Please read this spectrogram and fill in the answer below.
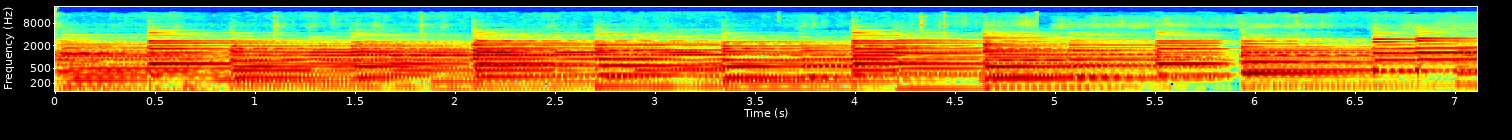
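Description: Background piano music, a steady run of played notes.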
